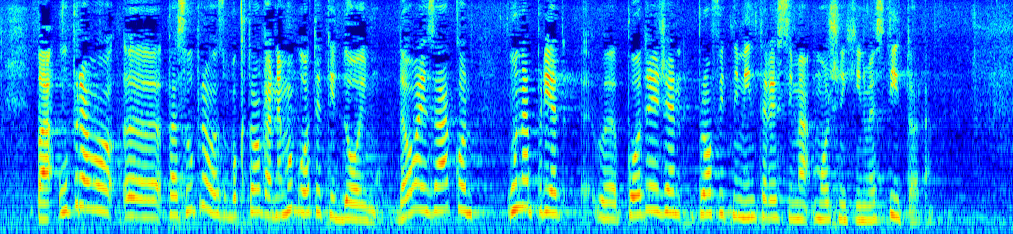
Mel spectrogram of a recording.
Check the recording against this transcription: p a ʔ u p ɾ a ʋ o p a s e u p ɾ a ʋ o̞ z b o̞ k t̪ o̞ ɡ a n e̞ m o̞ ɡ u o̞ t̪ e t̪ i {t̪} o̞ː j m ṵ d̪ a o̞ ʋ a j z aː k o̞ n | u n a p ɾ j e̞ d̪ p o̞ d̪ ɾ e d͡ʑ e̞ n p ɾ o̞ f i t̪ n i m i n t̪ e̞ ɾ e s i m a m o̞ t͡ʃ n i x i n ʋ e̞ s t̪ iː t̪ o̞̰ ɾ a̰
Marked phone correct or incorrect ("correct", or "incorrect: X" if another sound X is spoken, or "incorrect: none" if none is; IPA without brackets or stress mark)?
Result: incorrect: d̪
